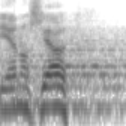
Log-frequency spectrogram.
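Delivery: ordinary delivery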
